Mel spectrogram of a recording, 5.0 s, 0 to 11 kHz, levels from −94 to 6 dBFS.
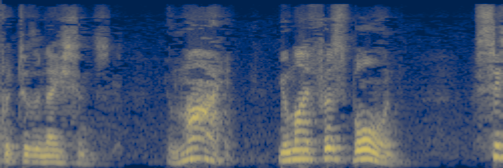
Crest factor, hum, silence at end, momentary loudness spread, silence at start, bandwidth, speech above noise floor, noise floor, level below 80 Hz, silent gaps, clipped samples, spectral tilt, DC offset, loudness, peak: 18 dB; none; 0 s; 20 LU; 0 s; 10.5 kHz; 37 dB; -57 dBFS; -62 dBFS; none; under 0.1%; -5.5 dB/octave; under 0.1%; -20 LUFS; -2 dBFS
